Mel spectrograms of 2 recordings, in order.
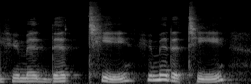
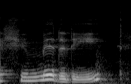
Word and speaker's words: humidity: in this word, are produced as a flap, which means rather than a strong D or a clear T, that would be humidity, that's more the British pronunciation of that suffix. Americans are going to say humidity, and thinking about that as kind of this ditty ending might be useful for you.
